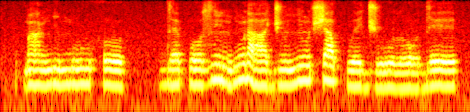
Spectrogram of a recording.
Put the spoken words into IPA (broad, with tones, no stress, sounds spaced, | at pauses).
ɓ ã˨ ŋ i˨ m uː˨ h ʊ˨ | d ɛ˨ p o˨ z ĩ˦˨ ɡʷ ũ˦ ɾ aː˨ d͡ʒ ũ˨ ɲ ũ˦ ʃ a˦ kʷ e˨ d͡ʒ uː˨ l oː˨ d e˦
